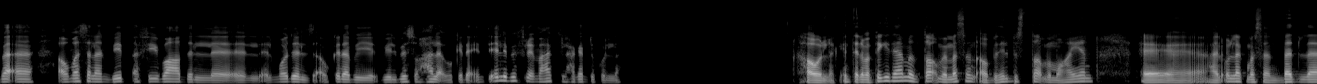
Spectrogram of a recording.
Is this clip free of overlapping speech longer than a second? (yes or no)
yes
